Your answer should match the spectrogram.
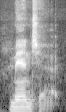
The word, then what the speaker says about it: Manchac: I want to do this to Manchac. People that aren't from around here, I don't know why you say it Manchac, but that's how you say it.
